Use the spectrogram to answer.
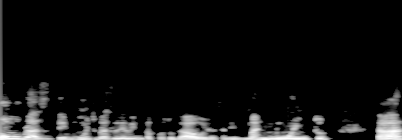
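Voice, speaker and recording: A man speaks fairly quickly, the sound dry and close with no echo. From Brazil (Recife). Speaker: dentist. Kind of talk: interview. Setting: live stream.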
